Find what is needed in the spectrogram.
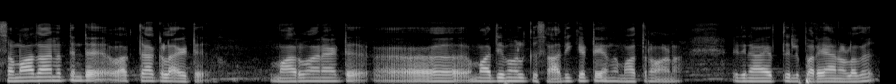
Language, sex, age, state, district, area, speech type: Malayalam, male, 45-60, Kerala, Alappuzha, rural, spontaneous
